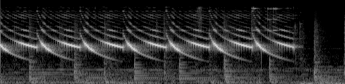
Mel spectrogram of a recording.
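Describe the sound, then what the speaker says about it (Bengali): An anti-theft alarm padlock shrieks loudly with a rapid run of about ten identical descending electronic chirps, then cuts off abruptly, leaving a faint low hum. "টাচ করার সাথে সাথে অ্যালার্মটা বাজা শুরু হবে"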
